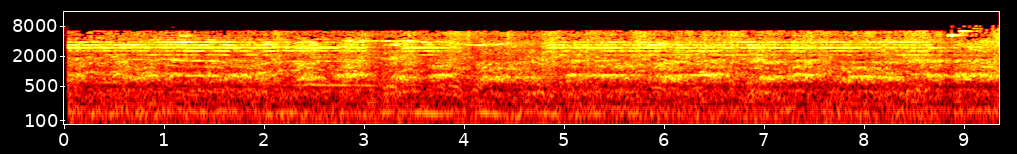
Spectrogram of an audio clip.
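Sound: street protest crowd chanting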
